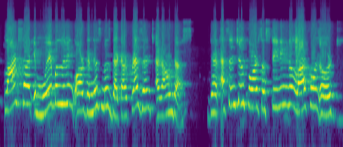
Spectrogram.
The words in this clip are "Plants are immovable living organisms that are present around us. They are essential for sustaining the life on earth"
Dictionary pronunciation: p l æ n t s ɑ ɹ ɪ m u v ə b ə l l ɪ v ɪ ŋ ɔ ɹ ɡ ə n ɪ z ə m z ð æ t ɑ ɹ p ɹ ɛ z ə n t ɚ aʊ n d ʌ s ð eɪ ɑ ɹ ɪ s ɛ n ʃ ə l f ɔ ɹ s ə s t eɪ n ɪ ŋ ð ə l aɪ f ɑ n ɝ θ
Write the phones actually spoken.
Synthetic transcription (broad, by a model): p l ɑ n t s ɑ ɹ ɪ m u ə b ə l l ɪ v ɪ ŋ ɔ ɹ ɡ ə n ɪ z m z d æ t ɑ ɹ p ɹ ɛ z ə n t ɚ aʊ n d ʌ s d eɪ ɑ ɹ ɪ s ɛ n ʃ ə l f ɔ ɹ s ə s t eɪ n ɪ ŋ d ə l aɪ f ɑ n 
